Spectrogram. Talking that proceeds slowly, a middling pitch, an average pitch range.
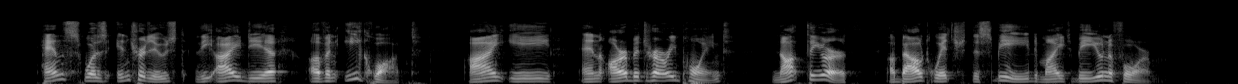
Yes: slow, 105 wpm; medium, 145 Hz; average, 4.9 semitones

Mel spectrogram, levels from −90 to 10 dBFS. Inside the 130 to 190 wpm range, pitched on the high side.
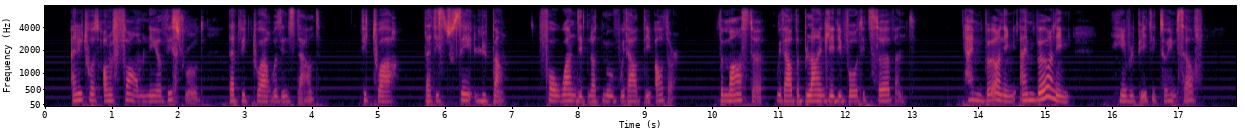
No: average, 140 wpm; medium, 165 Hz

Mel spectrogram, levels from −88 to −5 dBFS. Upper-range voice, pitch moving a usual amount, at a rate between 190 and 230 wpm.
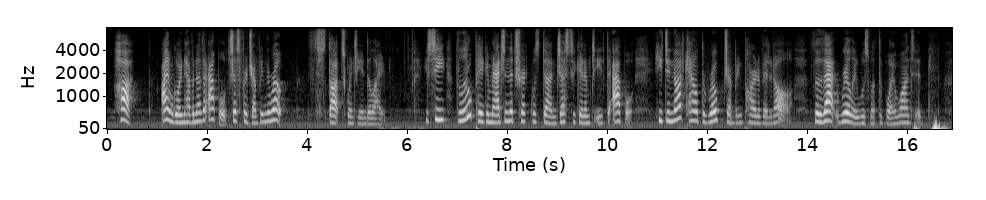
Yes: high, 235 Hz; average, 4.8 semitones; average, 195 wpm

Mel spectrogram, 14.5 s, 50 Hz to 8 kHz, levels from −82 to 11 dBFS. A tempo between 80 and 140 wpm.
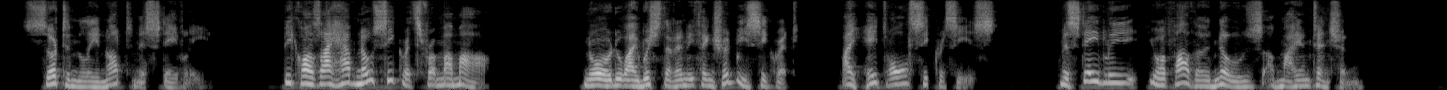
Yes: slow, 135 wpm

